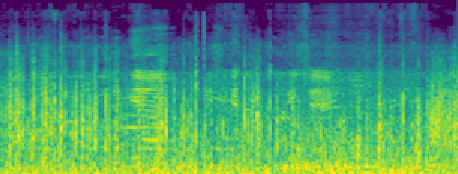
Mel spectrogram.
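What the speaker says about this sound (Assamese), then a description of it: "প্ৰচণ্ড বতাহ বলিছে" Strong wind roars steadily across the microphone, a dense, rumbling gust that never lets up, with faint voices buried underneath.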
